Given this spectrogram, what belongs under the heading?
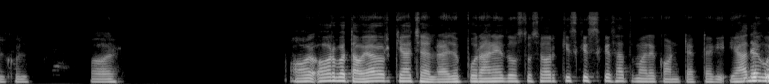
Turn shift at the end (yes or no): yes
